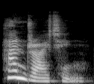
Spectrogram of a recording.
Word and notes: handwriting: British English

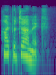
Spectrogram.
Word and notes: hypodermic: British English

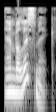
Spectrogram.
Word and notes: embolismic: British English

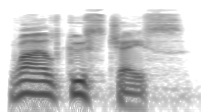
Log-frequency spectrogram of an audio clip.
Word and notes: wild goose chase: British English

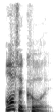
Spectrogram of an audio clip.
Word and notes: autacoid: British English

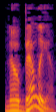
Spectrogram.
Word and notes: nobelium: British English

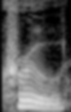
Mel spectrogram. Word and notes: crew: American English

